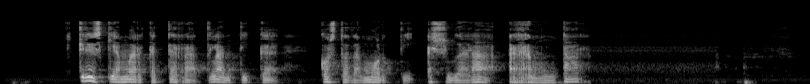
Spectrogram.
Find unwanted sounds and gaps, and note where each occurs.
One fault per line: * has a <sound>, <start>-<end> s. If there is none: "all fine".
all fine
